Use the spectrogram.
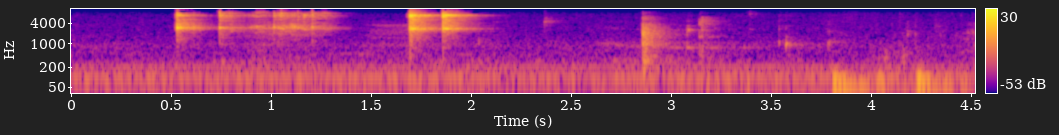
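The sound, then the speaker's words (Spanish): A few light clinks of a cup, then a short, soft slurp of coffee, the second sip of the day, followed by low muffled thumps as the cup is set down; no one speaks. “Bueno, me extendí un poco el primer tema, así que me voy a dar el segundo sorbito”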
